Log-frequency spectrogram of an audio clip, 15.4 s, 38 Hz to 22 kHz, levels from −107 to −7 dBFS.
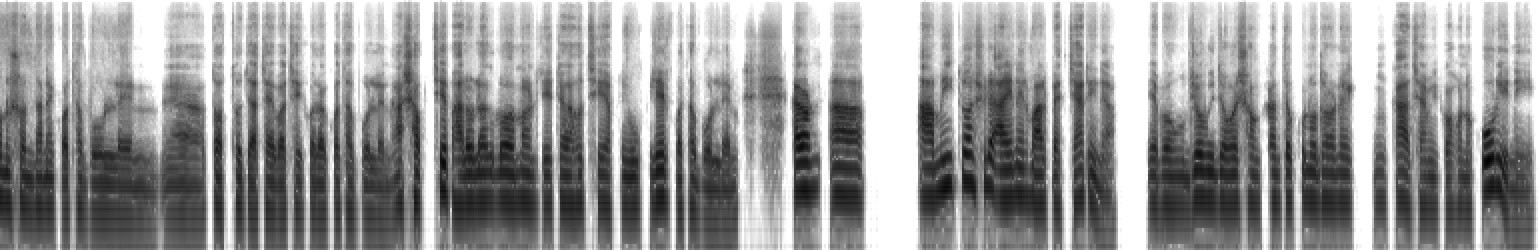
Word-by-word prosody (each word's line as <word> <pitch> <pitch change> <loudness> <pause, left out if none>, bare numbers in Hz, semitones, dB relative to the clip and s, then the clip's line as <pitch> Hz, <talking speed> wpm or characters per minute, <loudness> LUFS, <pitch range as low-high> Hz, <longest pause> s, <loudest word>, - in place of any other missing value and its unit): অনুসন্ধানের 120 -3 -1
কথা 115 +2 -2
বললেন, 100 -2 -2 0.3
অ্যা 100 +1 -5 0.3
তথ্য 120 -3 -2 0.2
যাচাই-বাছাই 105 +1 -2
করার 105 -2 -1
কথা 110 0 -4
বললেন। 100 -2 -5
আর 125 - 0
সবচেয়ে 170 +5 +2
ভালো 130 +1 +5
লাগলো 135 0 +1
আমার 135 0 -1
যেটা 130 +1 -2
হচ্ছে, 130 +1 -6
আপনি 125 +1 -8
উকিলের 140 +3 +1
কথা 115 +1 -3
বললেন। 90 0 -4 0.6
কারণ 175 +1 +9 0.3
আ - - +7 0.9
আমি 175 +6 +4
তো - - -4
আসলে 195 +1 +2
আইনের 150 +1 +2
মার-প্যাচ 130 -2 +1
জানি 140 -2 +1
না। - - -8 0.5
এবং 125 0 -1 0.2
জমি-জমা 140 -2 +3
সংক্রান্ত 135 +1 -4
কোনো 145 -1 -1
ধরনের 135 -1 -2 0.2
উম 135 - -10
কাজ 135 -4 +2
আমি 120 -1 -6
কখনো 115 0 -6
করিনি। 180 - +5
130 Hz, 150 wpm, -22 LUFS, 110-140 Hz, 0.9 s, কারণ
